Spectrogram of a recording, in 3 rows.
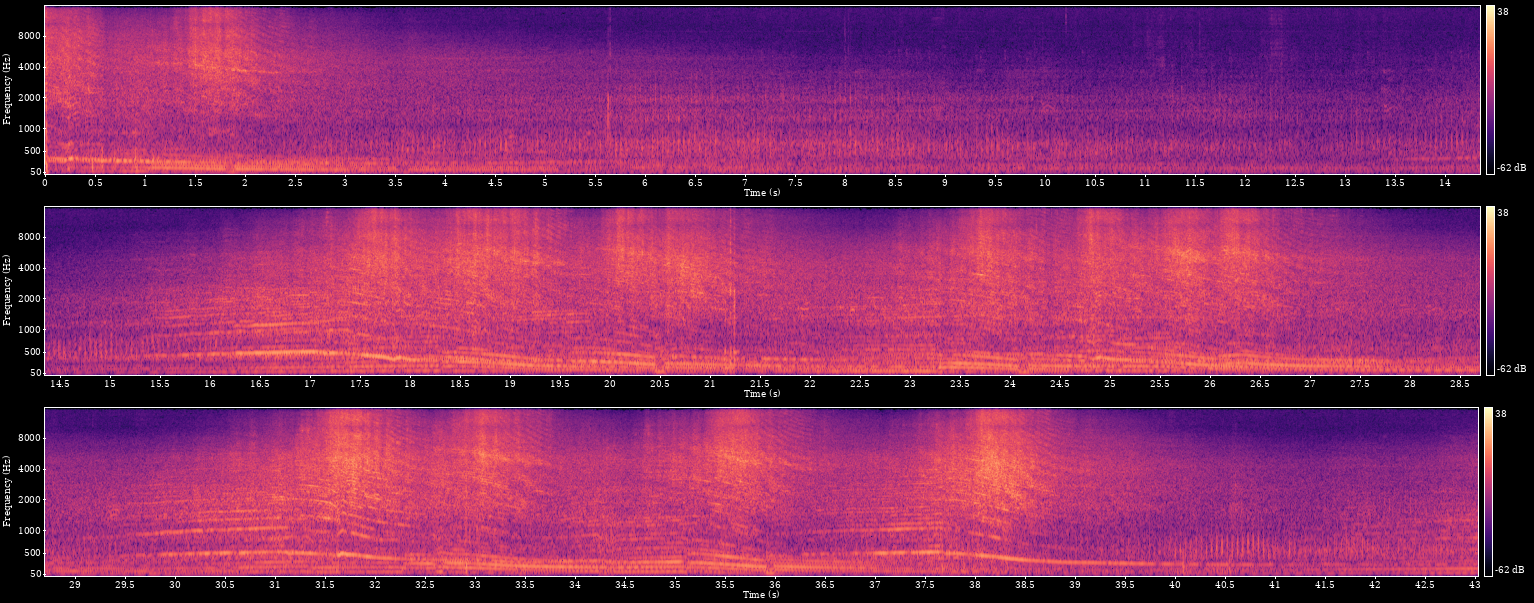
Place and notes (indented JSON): {
  "title": "Brands Hatch GP Circuit, West Kingsdown, Longfield, UK - WSB 1998 ... Superbikes ... Qual ...",
  "date": "1998-08-01 11:00:00",
  "description": "World Superbikes 1998 ... Superbikes ... qualifying ... one point stereo mic to minidisk ... the days of Carl Fogarty in his pomp ...",
  "latitude": "51.35",
  "longitude": "0.26",
  "altitude": "151",
  "timezone": "Europe/London"
}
